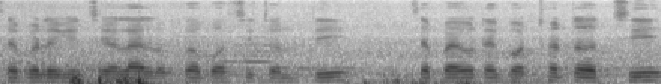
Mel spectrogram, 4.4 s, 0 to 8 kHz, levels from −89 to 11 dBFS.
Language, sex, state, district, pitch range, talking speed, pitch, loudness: Odia, male, Odisha, Khordha, 120-130 Hz, 135 wpm, 125 Hz, -21 LUFS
